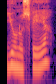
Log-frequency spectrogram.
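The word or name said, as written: IONOSFÆREN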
